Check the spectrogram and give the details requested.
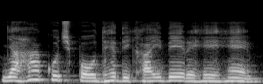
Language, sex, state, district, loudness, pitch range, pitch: Hindi, male, Jharkhand, Ranchi, -15 LUFS, 150-175 Hz, 160 Hz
